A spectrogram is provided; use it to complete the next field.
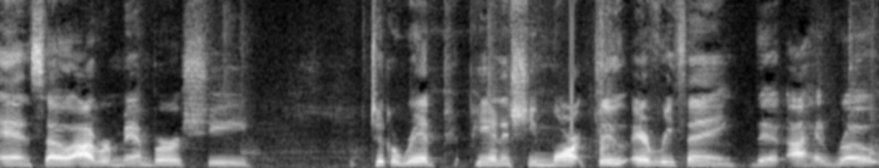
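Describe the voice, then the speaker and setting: A woman with a Texas accent speaks at a fairly slow pace and a fairly low pitch. Her intonation is monotone and flat, with big swings in loudness. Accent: Southern US (Texas). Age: 60s. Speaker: podcast host, community program leader. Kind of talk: casual interview chat. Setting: live studio recording. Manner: halting, many fillers.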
